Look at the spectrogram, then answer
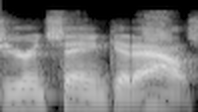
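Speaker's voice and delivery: normal talking voice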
